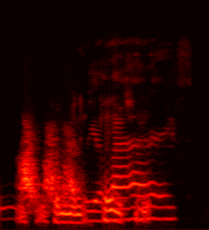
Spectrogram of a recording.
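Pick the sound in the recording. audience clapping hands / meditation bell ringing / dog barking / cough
dog barking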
